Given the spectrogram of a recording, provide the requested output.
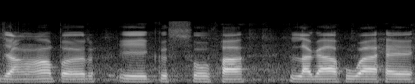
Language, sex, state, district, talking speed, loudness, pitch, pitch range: Hindi, male, Bihar, Kaimur, 100 wpm, -17 LUFS, 125 Hz, 120-130 Hz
